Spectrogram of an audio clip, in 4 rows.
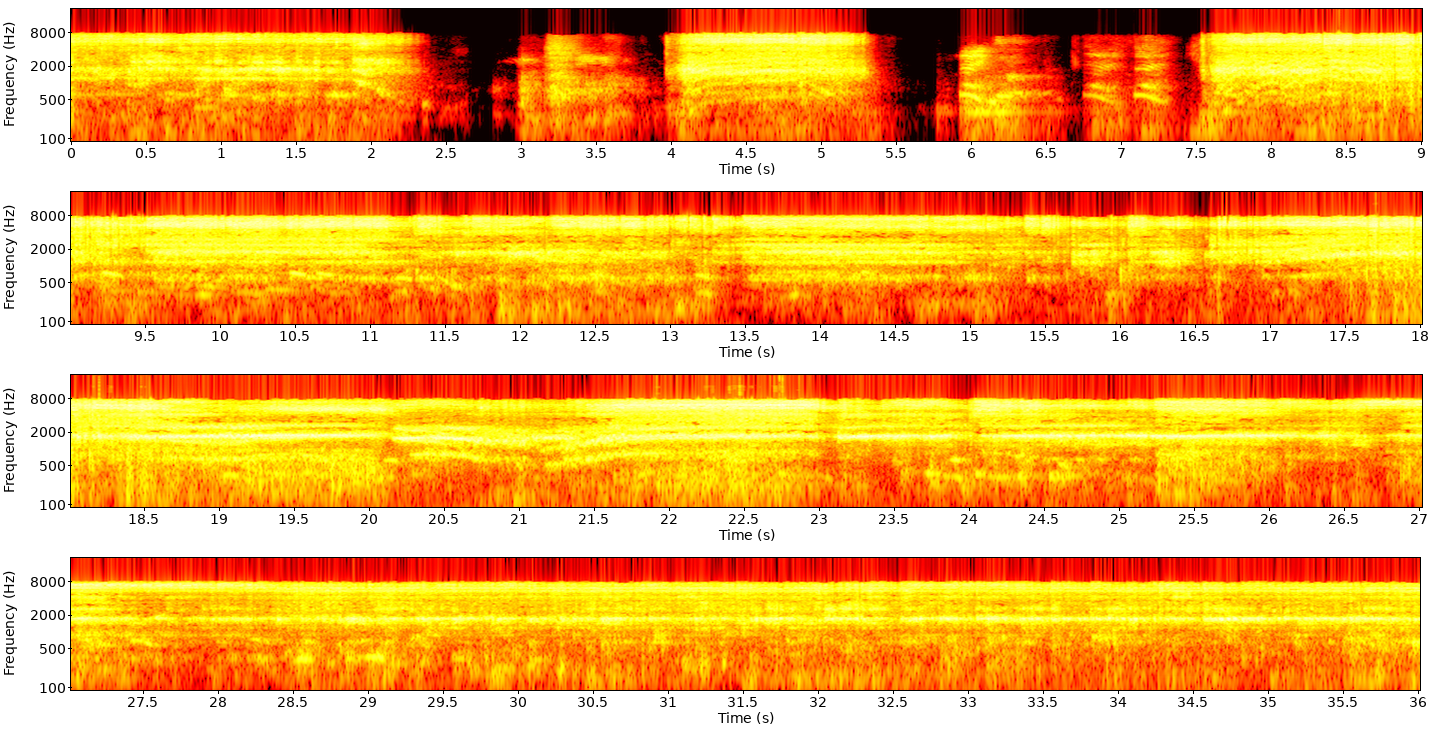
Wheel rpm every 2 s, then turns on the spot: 140, 20, 40, 30, 150, 160, 160, 160, 180, 220, 170, 230, 230, 230, 230, 240, 230, 230.
none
